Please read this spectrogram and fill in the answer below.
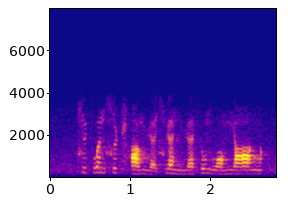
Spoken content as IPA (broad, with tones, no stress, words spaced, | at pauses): t͡ɕy˥˧t̪wə˥˧n ɕy˥˩ʈ͡ʂʰɑ˧˥ʊ̯mɥɛ̰˨˩ ɕɥɛ˥˩nmɥɛ˧˥su˥n̪wɔ˧˥ mjɑ˥ŋ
